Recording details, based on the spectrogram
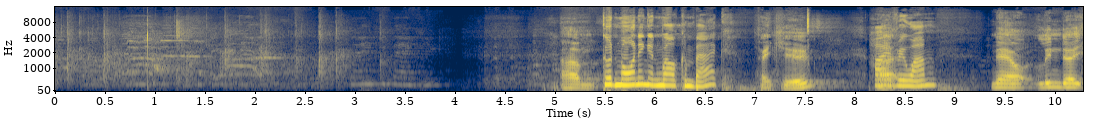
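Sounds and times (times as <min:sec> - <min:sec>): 
crowd clapping: 0:00.0 - 0:03.6
speech: 0:05.0 - 0:10.2.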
